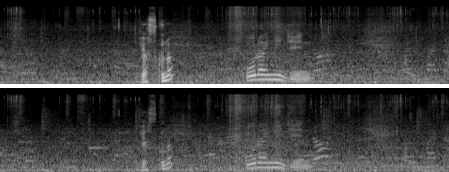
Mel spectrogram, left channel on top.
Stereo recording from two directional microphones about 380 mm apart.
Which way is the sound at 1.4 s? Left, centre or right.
Centre.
